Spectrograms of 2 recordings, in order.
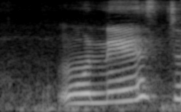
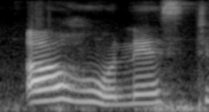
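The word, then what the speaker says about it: honest: ऑनेस्ट start with silent H. Sound is ऑनेस्ट, vowel sound N. तो यहाँ पे क्या आएगा? वॉवेल साउंड आया इसलिए एन का यूज़ करेंगे। अब इसकी ट्रिक्स क्या है? तो साइलेंट एच होगा, वहाँ पे क्या आएगा? एन आएगा। एन ऑनेस्ट, an hour. अहोनेस्ट नहीं होता, अऑनेस्ट नहीं होता, एन ऑनेस्ट होता है, ओके।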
